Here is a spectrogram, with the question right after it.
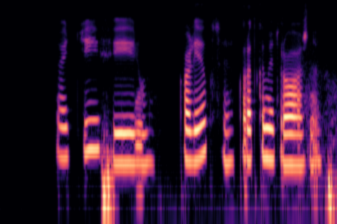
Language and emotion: Russian, sad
